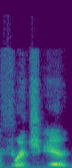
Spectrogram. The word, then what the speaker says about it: Frenchaire: social, so I am Frenchaire at Frenchaire, and on Instagram and Facebook. So my name is spelled French, then air, E at the end, Frenchaire.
